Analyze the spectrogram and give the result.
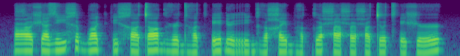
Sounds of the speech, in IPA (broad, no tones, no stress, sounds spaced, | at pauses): ʕ ɒ ʃ a z i x ə b ɒ t͡ʃʼ i x ɒ t ɒ ɡʱ ə˞ dʱ ɒ t͡sʼ e ɗ ø r i ɡʱ ʊ χ e bʱ ɒ k ʊ ħ a ħ ø ħ ɒ t ʊ t͡sʼ e ʃ ə˞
